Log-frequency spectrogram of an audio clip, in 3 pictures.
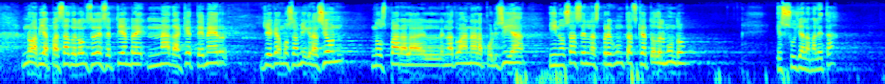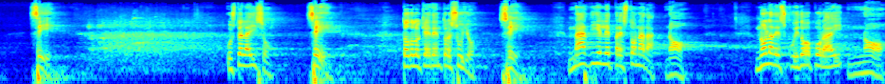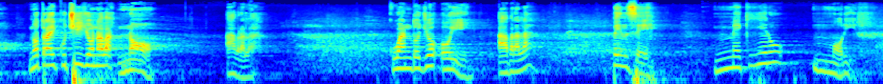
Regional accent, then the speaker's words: Mexico; En México, de donde yo soy

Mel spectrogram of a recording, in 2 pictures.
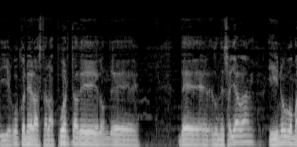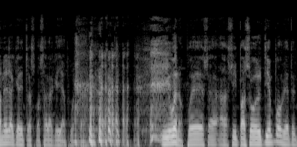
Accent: Torrelavega, Cantabria, Spain; Nací en Torrelavega. Y me pego con el quien sea para decir que yo nací en Torrelavega.

